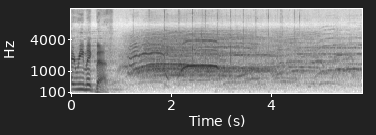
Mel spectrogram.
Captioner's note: crowd cheering and clapping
